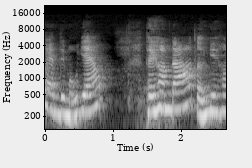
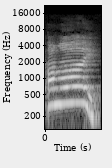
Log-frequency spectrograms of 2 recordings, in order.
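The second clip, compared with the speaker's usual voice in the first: calling out; 6 semitones higher than usual. Retold or imitated. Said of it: "Thì mẹ mới kêu rằng á".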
